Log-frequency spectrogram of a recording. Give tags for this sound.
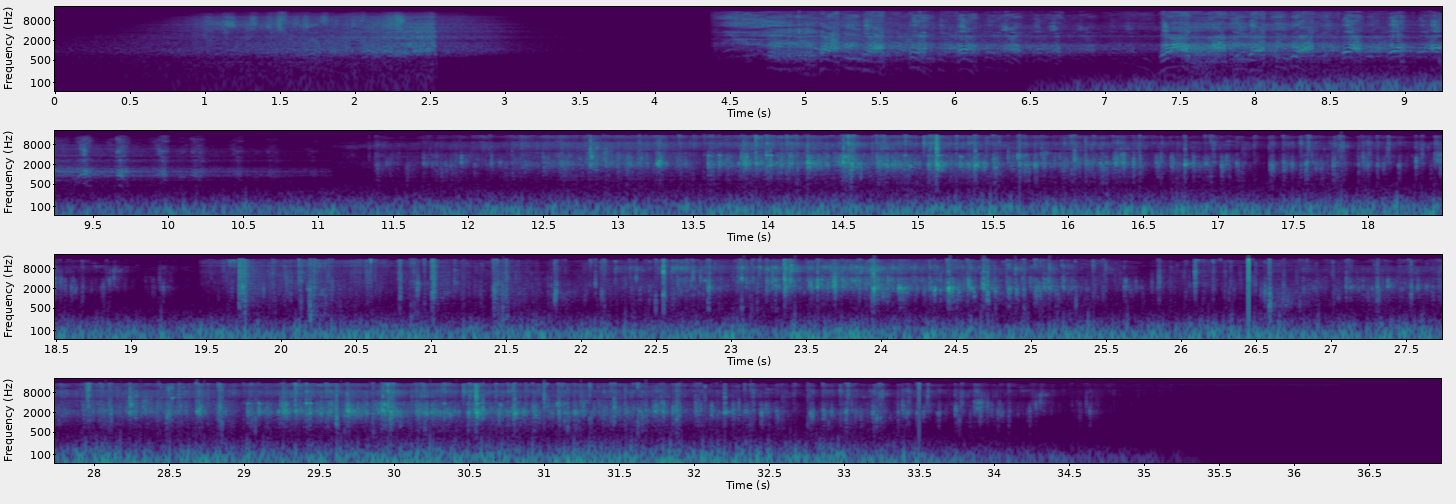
Collapse
Deep
Dungeon
evil
Horror
Laugh
Monster
Scary
Voice

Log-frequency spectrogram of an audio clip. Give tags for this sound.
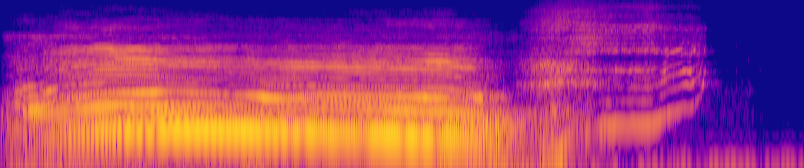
creepy
beast
terror
growl
monsters
Monster
spooky
scream
wheezing
sfx
roar
horror
wail
scary
haunted

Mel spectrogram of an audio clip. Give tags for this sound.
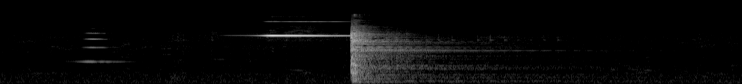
Creaking
Graveyard

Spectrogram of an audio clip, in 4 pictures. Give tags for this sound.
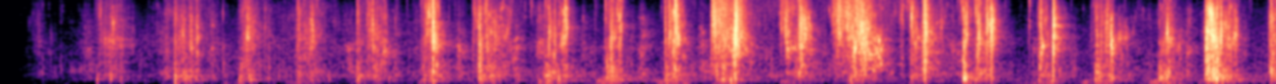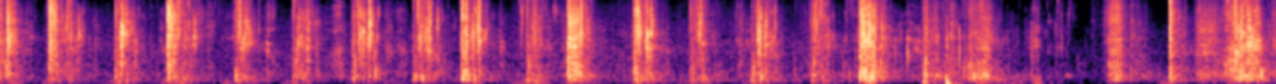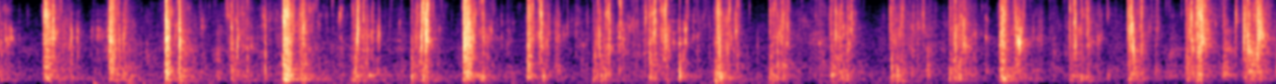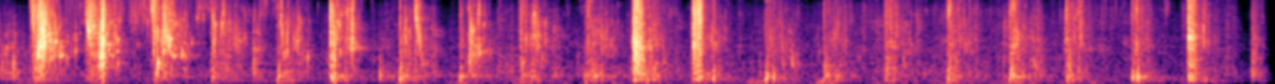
person
walking
water

